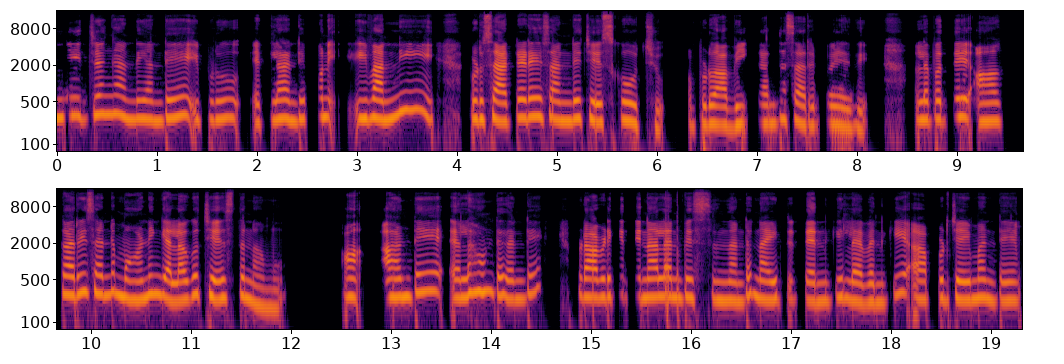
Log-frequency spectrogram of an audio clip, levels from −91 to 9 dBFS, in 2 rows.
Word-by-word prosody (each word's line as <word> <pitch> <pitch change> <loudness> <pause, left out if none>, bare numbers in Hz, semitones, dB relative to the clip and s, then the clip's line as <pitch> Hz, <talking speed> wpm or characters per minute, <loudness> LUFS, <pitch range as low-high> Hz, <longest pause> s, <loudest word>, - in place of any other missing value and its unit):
నిజంగా 310 +3 -1
అండి. 265 -1 -1
అంటే 250 +2 0 0.2
ఇప్పుడు 255 +1 -4 0.4
ఎట్లా 250 +4 -3
అంటే 255 +1 -1
పోనీ 290 -2 -1 0.3
ఇవన్నీ 275 +6 +4 0.5
ఇప్పుడు 260 0 0
సాటర్డే, 275 +3 +5
సండే 255 0 +2
చేసుకోవచ్చు. 235 -4 0 0.3
ఇప్పుడు 215 +2 -2
ఆ - - +5
వీక్ 215 +2 -3
అంతా 220 +4 -4
సరిపోయేది. 205 -4 -2 0.6
లేకపోతే 255 +2 0 0.2
ఆ - - +2 0.4
కర్రీస్ 295 +2 +3
అంటే 295 +2 -1
మార్నింగ్ 260 +4 +1
ఎలాగో 235 +5 +3
చేస్తున్నాము. 240 -8 0 0.7
ఆహ్, 260 - +1 0.3
అంటే 265 +4 +1 0.3
ఎలా 260 +4 +2
ఉంటదంటే. 280 -3 -2 0.3
ఇప్పుడు 270 -3 0
ఆవిడకి 260 +2 0
తినాలనిపిస్తుందంట 255 -3 0
నైట్ 235 -1 0 0.2
10కి 225 +2 +1
11కి 215 +5 -1 0.2
అప్పుడు 235 0 -5
చేయమంటే, 235 -1 +1
255 Hz, 110 wpm, -24 LUFS, 230-270 Hz, 0.7 s, సాటర్డే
